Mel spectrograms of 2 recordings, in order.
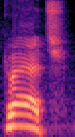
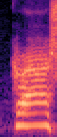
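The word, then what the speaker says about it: crèche: CRECHE, इसको कई लोग बोलते हैं क्रैच। मैं जब ऑफिस जाती हूँ तो मेरे बच्चों को मैं क्रैच में छोड़ी आती हूँ, उसके बच्चे तो क्रैच में पढ़ते हैं। अमूमन लोग, कॉमन लोग यही बोलते हैं, बट दोस्तों ये क्रैच नहीं होता, ये क्रैश होता है, क्रैश। This is क्रैश, क्रैश में श का साउंड देगा सी एच। क्रैश वो जगह होती है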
